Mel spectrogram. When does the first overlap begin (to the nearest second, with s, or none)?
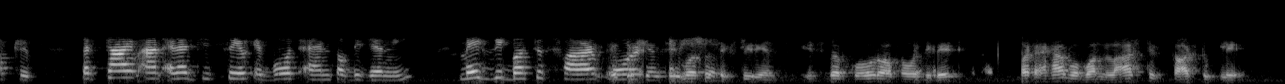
6 s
